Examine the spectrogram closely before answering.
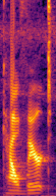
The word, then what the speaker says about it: Calvert: go to the C Calvert Mansion I keep wanting I keep wanting to pronounce it Cal but it's not um and the reason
